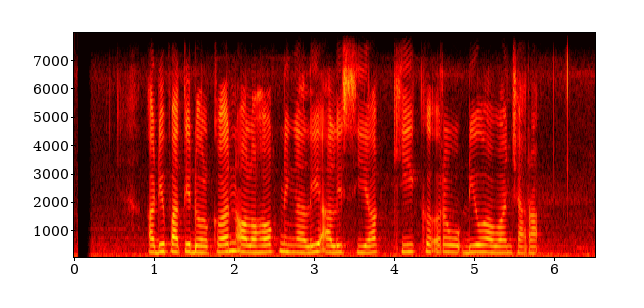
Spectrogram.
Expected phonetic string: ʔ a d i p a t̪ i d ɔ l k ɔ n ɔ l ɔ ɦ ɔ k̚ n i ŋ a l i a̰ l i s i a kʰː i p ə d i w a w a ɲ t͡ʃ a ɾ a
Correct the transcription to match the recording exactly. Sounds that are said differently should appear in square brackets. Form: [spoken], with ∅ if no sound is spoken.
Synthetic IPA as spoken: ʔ a d i p a t̪ i d ɔ l k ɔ n ɔ l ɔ ɦ ɔ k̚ n i ŋ a l i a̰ l i s i a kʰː i [k] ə d i w a w a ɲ t͡ʃ a ɾ a

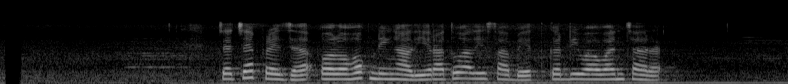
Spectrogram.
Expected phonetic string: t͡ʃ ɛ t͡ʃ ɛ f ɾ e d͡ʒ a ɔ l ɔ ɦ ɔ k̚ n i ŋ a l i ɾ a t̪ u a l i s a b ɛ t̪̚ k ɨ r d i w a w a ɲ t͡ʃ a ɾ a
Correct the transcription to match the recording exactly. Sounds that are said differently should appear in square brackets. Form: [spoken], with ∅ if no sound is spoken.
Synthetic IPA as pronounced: t͡ʃ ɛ t͡ʃ ɛ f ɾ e d͡ʒ a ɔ l ɔ ɦ ɔ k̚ n i ŋ a l i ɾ a t̪ u a l i s a b ɛ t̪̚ k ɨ r d i w a w a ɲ t͡ʃ a ɾ a

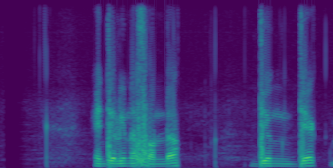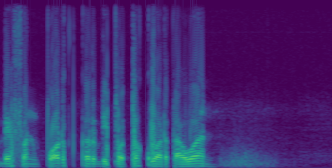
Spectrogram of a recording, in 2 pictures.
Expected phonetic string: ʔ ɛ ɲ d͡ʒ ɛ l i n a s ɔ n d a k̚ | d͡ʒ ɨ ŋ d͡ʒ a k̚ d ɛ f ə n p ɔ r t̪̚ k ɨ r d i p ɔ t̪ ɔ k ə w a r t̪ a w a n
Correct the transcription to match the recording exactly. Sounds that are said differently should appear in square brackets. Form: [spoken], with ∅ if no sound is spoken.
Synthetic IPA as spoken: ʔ ɛ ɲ d͡ʒ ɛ l i n a s ɔ n d a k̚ | d͡ʒ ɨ ŋ d͡ʒ [ɛ] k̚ d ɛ f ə n p ɔ r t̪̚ k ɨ r d i p ɔ t̪ ɔ k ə w a r t̪ a w a n

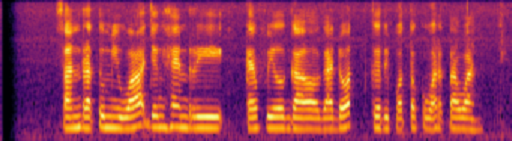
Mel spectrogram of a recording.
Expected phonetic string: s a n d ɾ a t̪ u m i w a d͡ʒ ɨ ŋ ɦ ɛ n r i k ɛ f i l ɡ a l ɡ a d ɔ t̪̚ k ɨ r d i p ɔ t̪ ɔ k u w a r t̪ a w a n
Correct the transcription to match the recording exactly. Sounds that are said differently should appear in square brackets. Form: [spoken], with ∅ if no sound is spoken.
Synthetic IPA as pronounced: s a n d ɾ a t̪ u m i w a d͡ʒ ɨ ŋ ɦ ɛ n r i k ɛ f i l ɡ a l ɡ a d ɔ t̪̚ k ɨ r d i p ɔ t̪ ɔ k u w a r t̪ a w a n

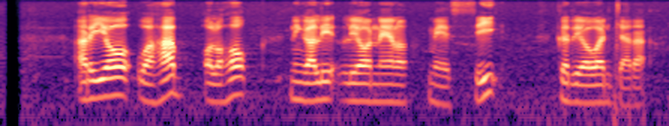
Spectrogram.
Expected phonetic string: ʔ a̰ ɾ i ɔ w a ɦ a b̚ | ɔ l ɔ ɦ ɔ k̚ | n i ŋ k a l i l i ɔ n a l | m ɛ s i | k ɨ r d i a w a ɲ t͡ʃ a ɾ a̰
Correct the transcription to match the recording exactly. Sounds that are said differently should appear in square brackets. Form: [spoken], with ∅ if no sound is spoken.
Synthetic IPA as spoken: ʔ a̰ ɾ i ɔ w a ɦ a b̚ | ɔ l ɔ ɦ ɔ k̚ | n i ŋ [ɡ] a l i l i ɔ n [ɛ] l | m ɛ s i | k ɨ r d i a w a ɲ t͡ʃ a ɾ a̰

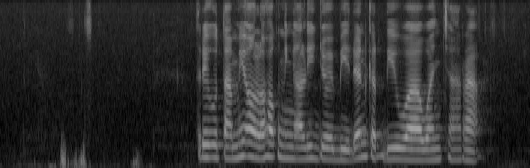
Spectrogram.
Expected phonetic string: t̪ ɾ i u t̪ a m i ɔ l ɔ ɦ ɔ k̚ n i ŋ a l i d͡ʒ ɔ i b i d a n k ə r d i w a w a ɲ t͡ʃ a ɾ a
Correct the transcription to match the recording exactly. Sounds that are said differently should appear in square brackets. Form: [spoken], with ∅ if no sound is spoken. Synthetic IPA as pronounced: t̪ ɾ i u t̪ a m i ɔ l ɔ ɦ ɔ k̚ n i ŋ a l i d͡ʒ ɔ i b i d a n k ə r d i w a w a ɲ t͡ʃ a ɾ a

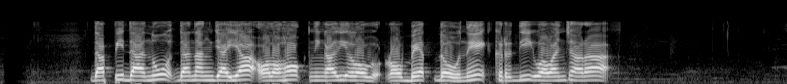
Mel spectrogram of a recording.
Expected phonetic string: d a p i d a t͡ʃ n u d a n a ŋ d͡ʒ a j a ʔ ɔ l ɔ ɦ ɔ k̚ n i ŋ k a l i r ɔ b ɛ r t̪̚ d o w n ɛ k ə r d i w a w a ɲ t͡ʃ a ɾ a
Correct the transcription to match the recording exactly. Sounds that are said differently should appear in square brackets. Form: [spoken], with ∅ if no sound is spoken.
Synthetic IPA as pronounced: d a p i d a [∅] n u d a n a ŋ d͡ʒ a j a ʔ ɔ l ɔ ɦ ɔ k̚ n i ŋ [ɡ] a l i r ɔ b ɛ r t̪̚ d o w n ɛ k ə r d i w a w a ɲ t͡ʃ a ɾ a

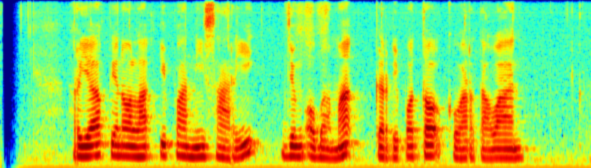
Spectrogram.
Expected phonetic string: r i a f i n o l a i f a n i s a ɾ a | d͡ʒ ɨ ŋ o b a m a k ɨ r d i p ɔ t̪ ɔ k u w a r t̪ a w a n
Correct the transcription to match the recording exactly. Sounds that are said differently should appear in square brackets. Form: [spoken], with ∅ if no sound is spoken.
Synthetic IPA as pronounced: r i a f i n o l a i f a n i s a ɾ [i] | d͡ʒ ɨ ŋ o b a m a k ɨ r d i p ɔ t̪ ɔ k u w a r t̪ a w a n

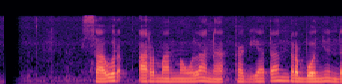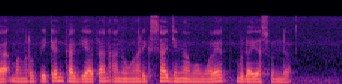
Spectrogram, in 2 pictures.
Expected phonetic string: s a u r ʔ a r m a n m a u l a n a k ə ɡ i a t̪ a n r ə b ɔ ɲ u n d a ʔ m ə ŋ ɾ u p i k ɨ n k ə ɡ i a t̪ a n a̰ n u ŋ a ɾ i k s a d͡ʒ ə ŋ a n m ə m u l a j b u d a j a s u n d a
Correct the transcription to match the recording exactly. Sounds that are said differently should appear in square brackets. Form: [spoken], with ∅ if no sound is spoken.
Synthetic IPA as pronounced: s a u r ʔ a r m a n m a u l a n a k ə ɡ i a t̪ a n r ə b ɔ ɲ u n d a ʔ m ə ŋ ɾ u p i k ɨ n k ə ɡ i a t̪ a n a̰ n u ŋ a ɾ i k s a d͡ʒ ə ŋ a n m ə m u l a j b u d a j a s u n d a

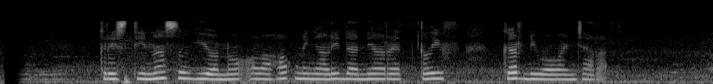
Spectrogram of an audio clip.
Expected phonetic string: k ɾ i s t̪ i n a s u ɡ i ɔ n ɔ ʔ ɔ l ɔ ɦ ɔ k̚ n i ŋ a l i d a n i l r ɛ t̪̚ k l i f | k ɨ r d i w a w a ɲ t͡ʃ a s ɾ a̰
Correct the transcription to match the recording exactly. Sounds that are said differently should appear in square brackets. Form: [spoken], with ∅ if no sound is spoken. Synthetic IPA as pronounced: k ɾ i s t̪ i n a s u ɡ i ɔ n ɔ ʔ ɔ l ɔ ɦ ɔ k̚ n i ŋ a l i d a n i l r ɛ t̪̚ k l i f | k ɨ r d i w a w a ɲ t͡ʃ a [∅] ɾ a̰

